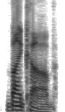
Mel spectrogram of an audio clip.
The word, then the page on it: bicarb: British English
